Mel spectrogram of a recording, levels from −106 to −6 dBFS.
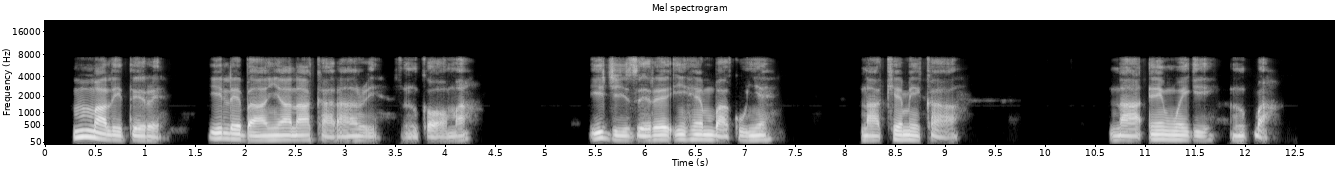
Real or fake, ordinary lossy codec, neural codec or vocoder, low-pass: fake; none; codec, 16 kHz, 4 kbps, X-Codec, HuBERT features, trained on LibriSpeech; 7.2 kHz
